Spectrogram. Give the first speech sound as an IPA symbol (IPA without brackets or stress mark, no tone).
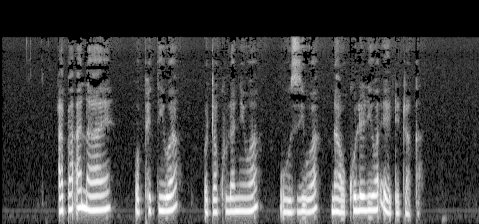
a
